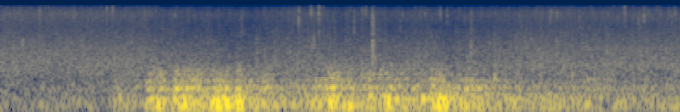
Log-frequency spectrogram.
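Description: Thunder rumbles heavily in the distance and slowly fades.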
